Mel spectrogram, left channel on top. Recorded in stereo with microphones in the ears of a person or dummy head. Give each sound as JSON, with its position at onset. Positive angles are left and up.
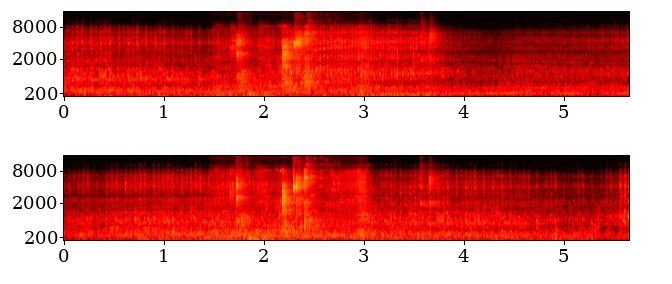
{"t": 1.5, "sound": "chewing", "side_deg": -70, "distance_m": 0.7}
{"t": 3.6, "sound": "a finger snap", "side_deg": -25, "distance_m": 0.6}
